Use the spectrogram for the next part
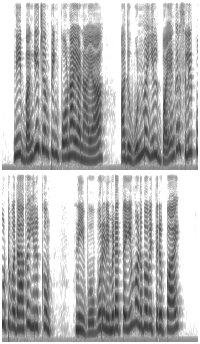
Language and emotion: Tamil, happy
